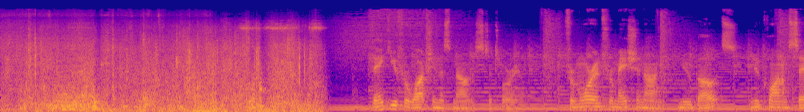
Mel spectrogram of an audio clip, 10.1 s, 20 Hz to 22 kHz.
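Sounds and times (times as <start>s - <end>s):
water rushing along hull: 0.0s - 4.1s
wind buffeting microphone: 0.0s - 4.1s.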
